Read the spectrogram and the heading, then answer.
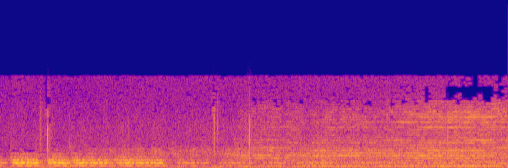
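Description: A train rolls in on schedule to the little country-like station at Del Monte, about a mile from Monterey, with a steady, droning engine hum full of layered tones, marked by a few sharp clicks and knocks early on, the rumble holding level throughout with no voices.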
